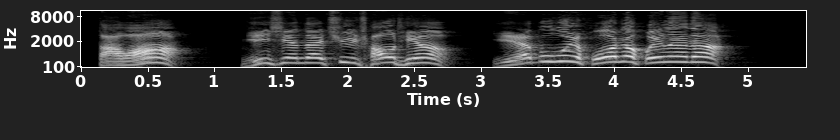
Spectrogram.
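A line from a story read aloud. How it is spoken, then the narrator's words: Shouting. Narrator (Chinese): 护泽喊道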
